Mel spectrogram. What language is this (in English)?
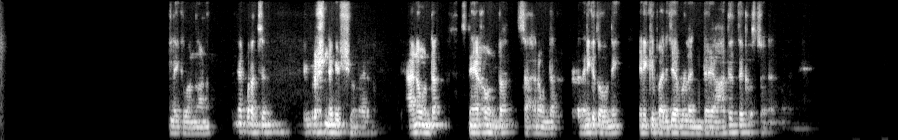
Malayalam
